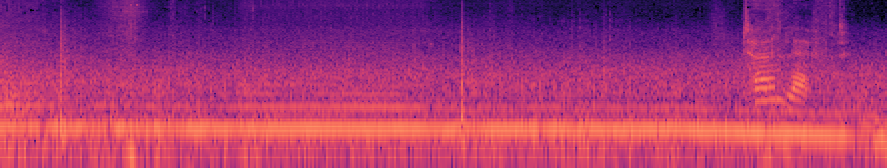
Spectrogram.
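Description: A turbocharged four-cylinder car engine drones at high speed.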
